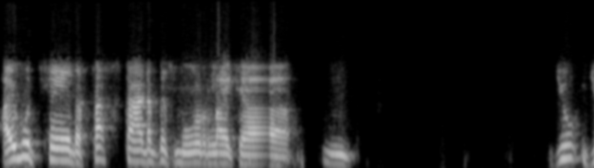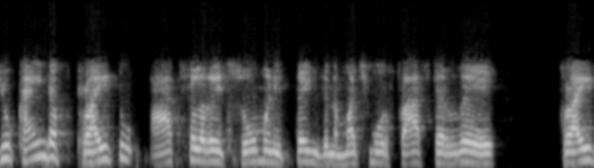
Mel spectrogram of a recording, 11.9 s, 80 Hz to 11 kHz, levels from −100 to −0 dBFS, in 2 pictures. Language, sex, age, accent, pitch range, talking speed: English, male, 50-69, Indian, 150-195 Hz, 135 wpm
